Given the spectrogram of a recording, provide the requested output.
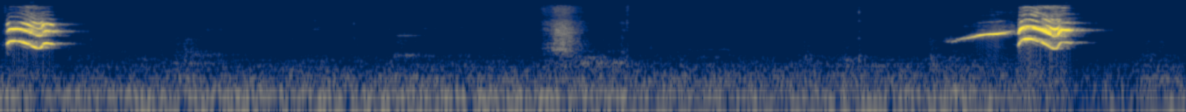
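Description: Two shrill, harsh squawks from a rose-ringed parakeet, the second rising then dropping sharply, several seconds apart, with a faint soft rustle in between.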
